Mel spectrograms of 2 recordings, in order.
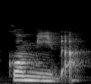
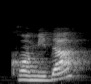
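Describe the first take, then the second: First: The stress is on the middle syllable. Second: The stress is on the last syllable. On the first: The speaker calls it right. "So we pronounce this word comida" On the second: The speaker calls it wrong. "putting more intensity into this last syllable"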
